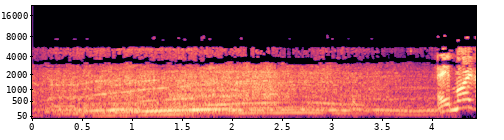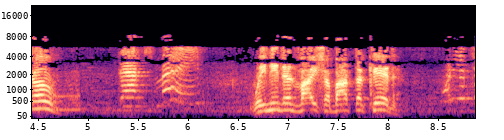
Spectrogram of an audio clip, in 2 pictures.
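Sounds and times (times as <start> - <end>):
car engine droning while driving around the block: 0.0 - 5.3
speech: 4.0 - 5.7, 6.6 - 8.2.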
